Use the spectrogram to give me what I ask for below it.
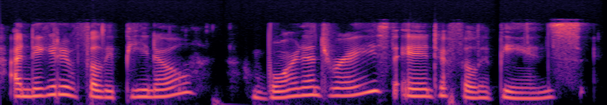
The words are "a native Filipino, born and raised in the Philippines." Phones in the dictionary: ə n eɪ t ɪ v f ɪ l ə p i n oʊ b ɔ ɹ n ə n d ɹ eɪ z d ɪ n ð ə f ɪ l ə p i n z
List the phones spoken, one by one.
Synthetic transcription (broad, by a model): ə n eɪ t ɪ v f ɪ l ə p i n oʊ b ɔ ɹ n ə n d ɹ eɪ z d ɪ n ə f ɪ l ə p i n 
